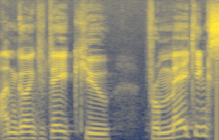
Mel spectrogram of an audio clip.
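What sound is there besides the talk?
No distinct noise like a dog, phone or traffic.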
